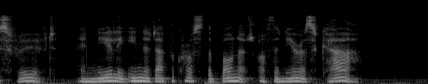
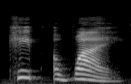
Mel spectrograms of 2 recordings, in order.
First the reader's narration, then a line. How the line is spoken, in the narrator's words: shouted over its shoulder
